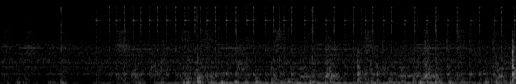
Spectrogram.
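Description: Game sound effects of bats striking rapidly clatter in quick succession.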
